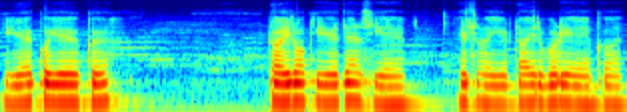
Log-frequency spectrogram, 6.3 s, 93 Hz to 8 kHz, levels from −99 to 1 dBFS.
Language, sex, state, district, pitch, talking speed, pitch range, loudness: Hindi, male, Rajasthan, Bikaner, 140 Hz, 135 wpm, 130-145 Hz, -15 LUFS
